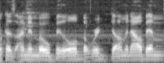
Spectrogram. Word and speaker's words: Mobile: hear someone say my name, usually they say Mobile because I'm in Mobile, but we're dumb in Alabama, so we're like, no, it's pronounced Mobile.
